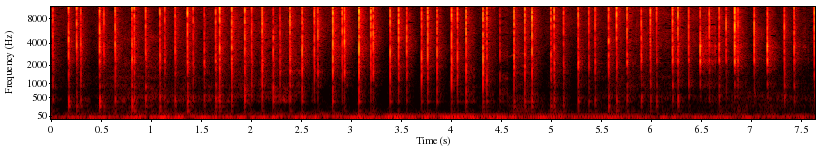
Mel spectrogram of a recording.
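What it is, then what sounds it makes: Plastic shower gel bottle. Long nails tap rapidly on a full white plastic shower gel bottle, striking its base and its front near the black cap. Each tap is a short, dry, bright click that dies away almost at once, over a steady low hum.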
